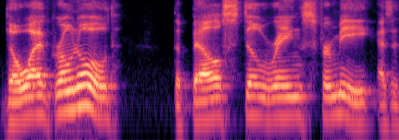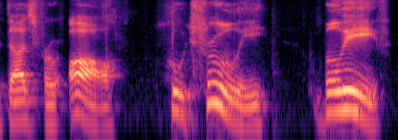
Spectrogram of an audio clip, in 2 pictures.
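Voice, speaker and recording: A man reading a picture book aloud dramatically to children, pausing to coax them with questions like a teacher. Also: medium pitch, expressive, darkish tone. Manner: dramatic, teacherly, coaxing young listeners with questions.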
